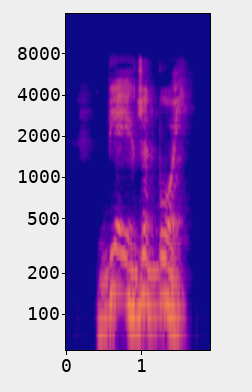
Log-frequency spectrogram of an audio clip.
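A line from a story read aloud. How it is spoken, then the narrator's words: Laughing. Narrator (Russian): Бобби рассмеялся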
